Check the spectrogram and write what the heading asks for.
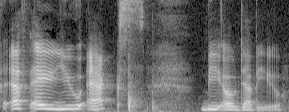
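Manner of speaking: F A U X B O W spelled out slowly, each letter separate. Shown as a demonstration. Crafter spells the name for her viewers, slowly letter by letter. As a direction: spell out F A U X, then B O W, one letter at a time. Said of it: "I'm calling it a faux bow".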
